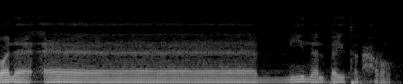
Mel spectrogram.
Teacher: فناخد بالمد اللازم ونسقط مد البدل، يعني آمين دي تمد كام حركة؟ 6 حركات · Term: مد لازم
